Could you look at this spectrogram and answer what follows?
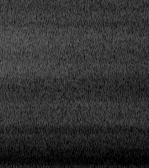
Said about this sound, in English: As the scientist walked quickly back toward his dormitory, trying to seem unperturbed, the hissing began to take form in his ears. "Not safe," it seemed to say. "Not safe."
